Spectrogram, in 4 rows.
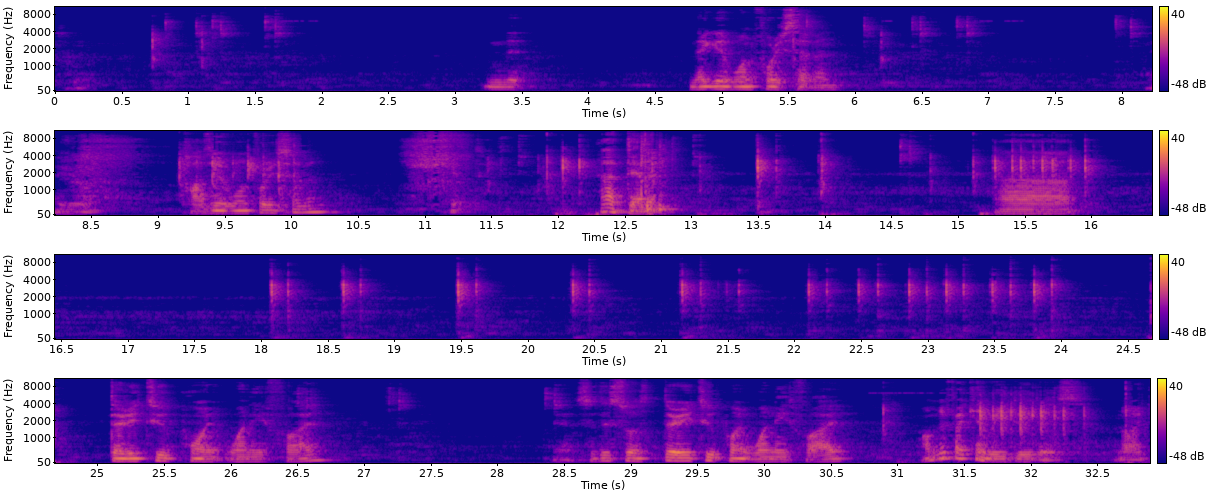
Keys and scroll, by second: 9.0 1, 9.5 7, 9.7 Return, 11.8 ctrl+z, 13.3 ctrl+z, 15.1 ctrl+z, 17.9 ctrl+z, 31.4 ctrl+y.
